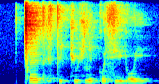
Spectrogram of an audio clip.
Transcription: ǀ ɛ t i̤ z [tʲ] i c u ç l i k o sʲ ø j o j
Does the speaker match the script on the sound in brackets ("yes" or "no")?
no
